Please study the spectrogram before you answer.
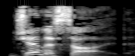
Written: genocide

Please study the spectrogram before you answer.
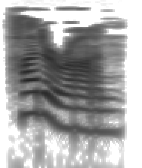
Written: hudderon

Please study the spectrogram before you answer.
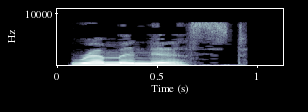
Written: reminisced

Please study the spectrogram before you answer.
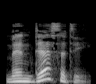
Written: mendacity

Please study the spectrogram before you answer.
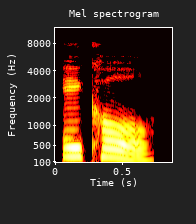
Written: ecole

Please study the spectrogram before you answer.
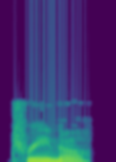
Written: trina

